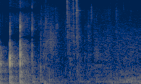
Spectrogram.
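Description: Knocking on a wooden hotel-room door: a quick run of raps in the first half second, fading, then only faint room tone.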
